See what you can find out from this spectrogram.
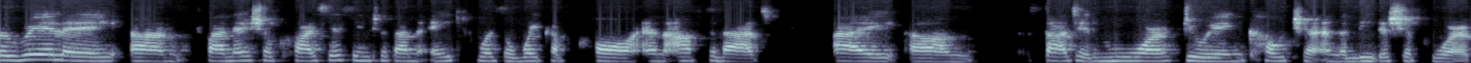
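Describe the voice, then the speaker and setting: A woman's medium-pitched voice with a Chinese accent, at a moderate pace, with monotone, flat intonation and very even loudness, over music in the background. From China. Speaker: culture and leadership consultant, author. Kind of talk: interview.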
